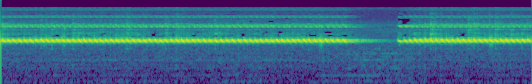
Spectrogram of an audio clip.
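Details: High, rapidly pulsing cricket chirping, a sound said to be good for sleep, bird tutoring or chasing rats away, running for two and a half seconds, fading briefly, then resuming sharply.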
